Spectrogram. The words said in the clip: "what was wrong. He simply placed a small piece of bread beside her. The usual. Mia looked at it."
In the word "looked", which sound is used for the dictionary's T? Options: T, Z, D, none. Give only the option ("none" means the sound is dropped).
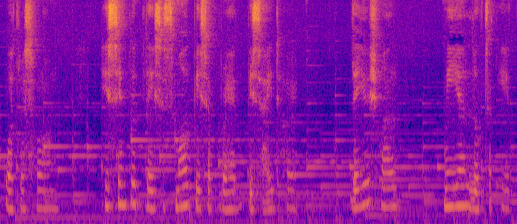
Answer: T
